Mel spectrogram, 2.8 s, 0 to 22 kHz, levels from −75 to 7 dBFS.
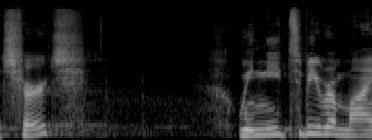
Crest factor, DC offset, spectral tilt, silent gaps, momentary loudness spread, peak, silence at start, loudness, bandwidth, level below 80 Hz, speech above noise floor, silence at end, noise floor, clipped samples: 20 dB; under 0.1%; -4 dB/octave; none; 22 LU; -10 dBFS; 0 s; -28 LUFS; 17 kHz; -84 dBFS; 33 dB; 0 s; -60 dBFS; under 0.1%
